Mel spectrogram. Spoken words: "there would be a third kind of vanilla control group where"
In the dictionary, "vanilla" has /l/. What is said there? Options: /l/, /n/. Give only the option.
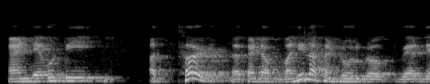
/l/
